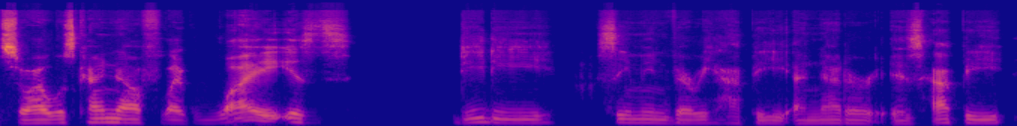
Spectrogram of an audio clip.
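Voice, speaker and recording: Gravelly-voiced man in his thirties. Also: lowish voice, a little mellow, dry recording. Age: 30s. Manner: greets viewers by name in a list. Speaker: livestream host. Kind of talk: casual livestream chat.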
